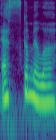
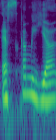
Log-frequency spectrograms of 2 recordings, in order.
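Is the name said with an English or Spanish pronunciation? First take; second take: English; Spanish. First: The name is said with English pronunciation. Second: The name is said with Spanish pronunciation. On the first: The speaker calls it wrong. "not Escamilla" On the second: The speaker calls it right. "My last name was Escamilla"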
